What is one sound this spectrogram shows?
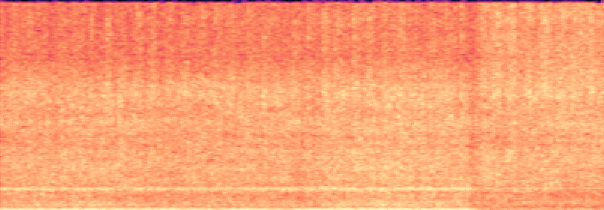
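Propeller engines drone loudly and steadily.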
